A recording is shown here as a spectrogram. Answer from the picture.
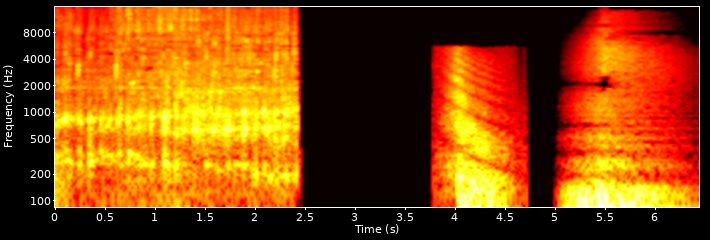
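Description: Splashing, gushing liquid sound effects for an animated logo: a dense rush of water that cuts off suddenly, then after a short silence a brief falling sweep and a second splash that fades away.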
